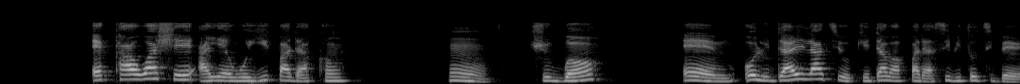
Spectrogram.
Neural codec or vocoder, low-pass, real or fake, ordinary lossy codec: none; 7.2 kHz; real; none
